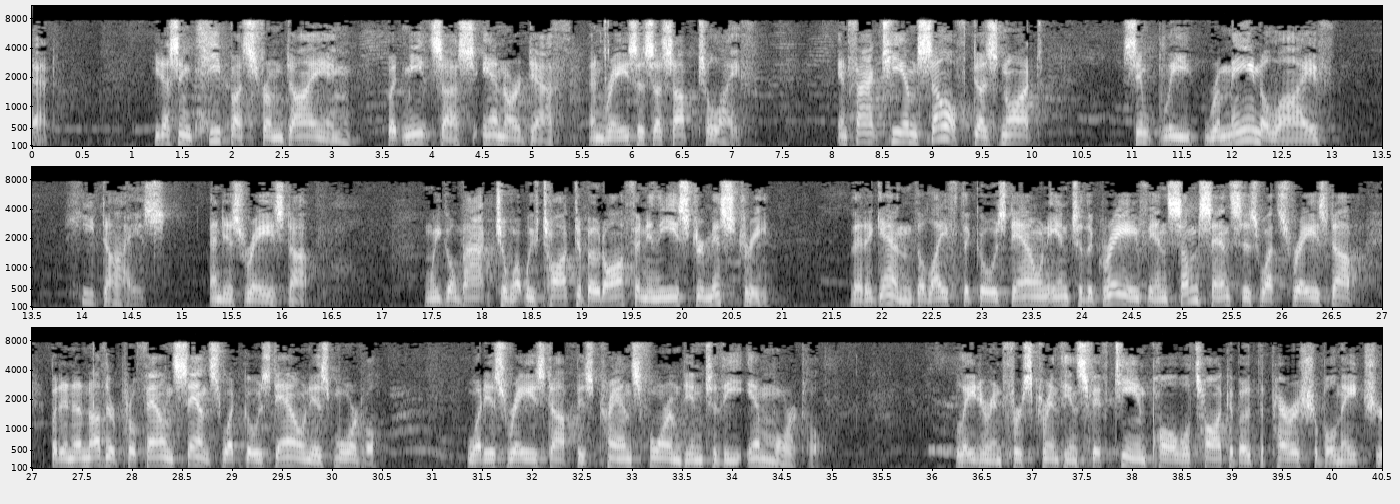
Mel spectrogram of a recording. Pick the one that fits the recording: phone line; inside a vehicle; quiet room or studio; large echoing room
large echoing room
